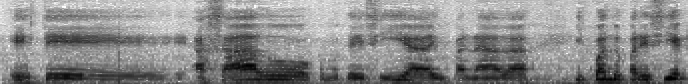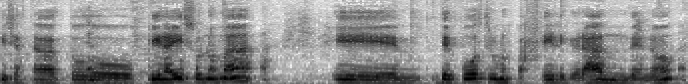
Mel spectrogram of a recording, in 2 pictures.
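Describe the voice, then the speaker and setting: An older Argentine man with a mellow, relaxed voice reminisces in an informal interview. He feels his way through sentences, repeating words as he goes. Some ambient noise sits behind him. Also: medium pitch. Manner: halting, with repeated words and emphatic repetition. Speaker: interview guest, theater and singing teacher. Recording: clear background noise, ambient room sound.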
